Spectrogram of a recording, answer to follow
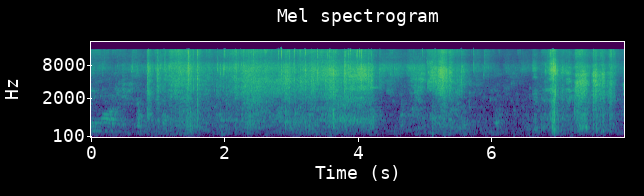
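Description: Water-filled plastic fish bags crinkling and rustling as they are handled, with slight sloshing and a few sharp crackles and knocks.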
